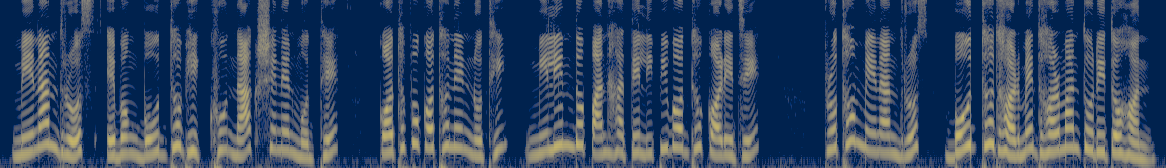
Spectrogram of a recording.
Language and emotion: Bengali, neutral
